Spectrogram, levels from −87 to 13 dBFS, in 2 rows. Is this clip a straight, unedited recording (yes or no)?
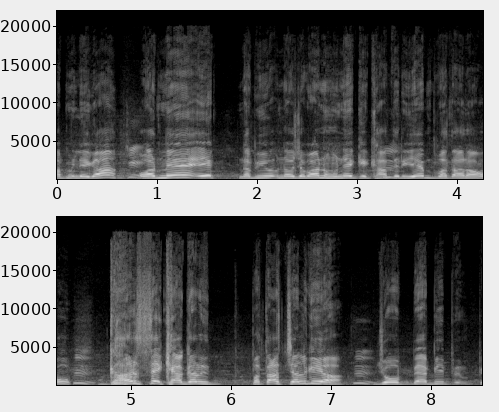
yes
